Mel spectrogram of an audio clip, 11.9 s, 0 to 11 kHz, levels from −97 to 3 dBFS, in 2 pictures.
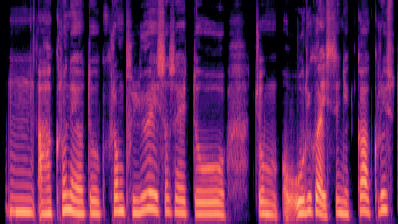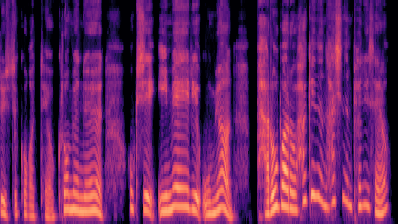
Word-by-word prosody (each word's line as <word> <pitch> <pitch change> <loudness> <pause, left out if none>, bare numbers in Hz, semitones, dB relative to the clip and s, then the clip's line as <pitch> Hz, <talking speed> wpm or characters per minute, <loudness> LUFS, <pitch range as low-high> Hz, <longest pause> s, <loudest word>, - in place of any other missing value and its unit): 음. 195 -2 0
아 170 +1 +1
그러네요. 215 -5 +3
또 175 -1 -1
그런 205 +4 -1
분류에 210 +6 +1
있어서의 195 -4 -2
또 165 -1 0 0.4
좀 165 -4 -1
오 - - +1
오류가 195 0 +3
있으니까 170 +7 0
그럴수도 220 0 -3
있을 150 -1 -6
것 160 - -7
같아요. 130 -4 -9
그러면은 220 -3 +2 0.4
혹시 220 -4 -1
이메일이 240 +3 +2
오면 175 - +1 0.3
바로바로 245 - +4
확인은 375 - -1
하시는 340 +3 -3
편이세요? 265 -7 -3
200 Hz, 310 characters per minute, -21 LUFS, 170-230 Hz, 0.4 s, 바로바로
